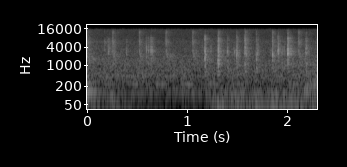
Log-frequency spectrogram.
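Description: Typing on a computer keyboard: a run of short, irregularly spaced key clicks.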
